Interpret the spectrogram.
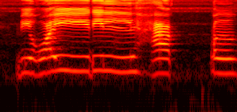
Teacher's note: غین حروف مستعلیہ میں سے، اس لیے ہم اس کو منہ گول کر کے تھوڑا موٹا کر کے پڑھیں گے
